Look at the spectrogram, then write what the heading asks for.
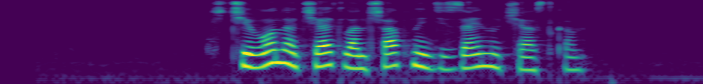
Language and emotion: Russian, neutral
